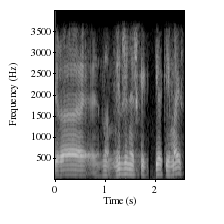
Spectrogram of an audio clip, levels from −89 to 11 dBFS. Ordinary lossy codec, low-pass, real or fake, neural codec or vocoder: AAC, 24 kbps; 3.6 kHz; real; none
